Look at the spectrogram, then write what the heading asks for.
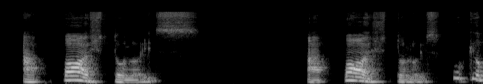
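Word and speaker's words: ἀπόστολος: Apóstolos. Apóstolos. Por que eu pronuncio desta maneira? A sílaba tônica se encontra aqui. Apóstolos, e não apostolos.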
